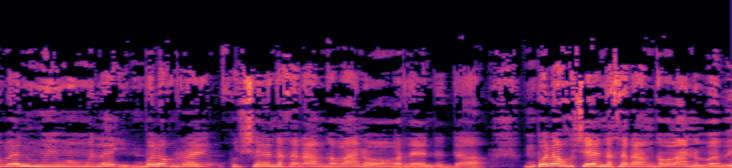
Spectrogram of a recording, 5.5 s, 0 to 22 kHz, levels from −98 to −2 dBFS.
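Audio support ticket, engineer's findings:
MP3 compression, throughout the whole clip. Speech sounds watery and swirly, with chirpy metallic edges on s sounds and smeared consonant attacks. Nothing above 17.2 kHz. Likely cause: an MP3 encoder starved of bits, which fits a low bitrate around 48 kbps. Weak frequency lines zeroed and flickering on and off between frames, treble cut at a fixed point. Damage plainly audible.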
